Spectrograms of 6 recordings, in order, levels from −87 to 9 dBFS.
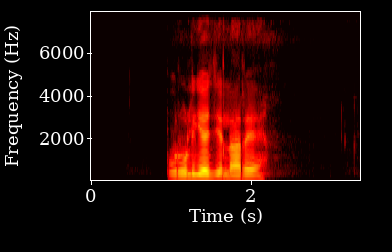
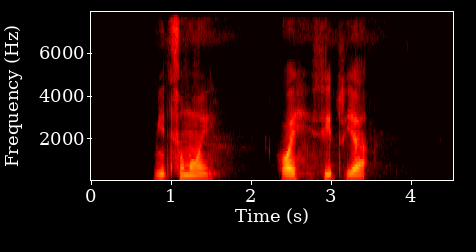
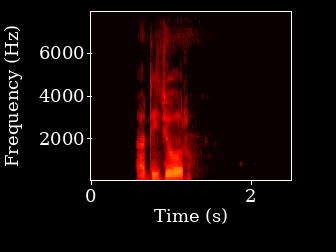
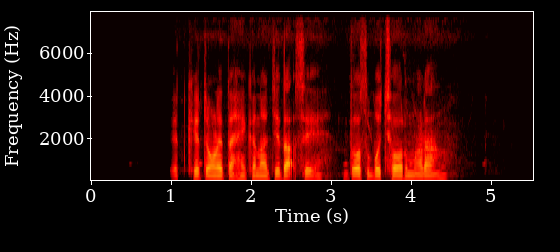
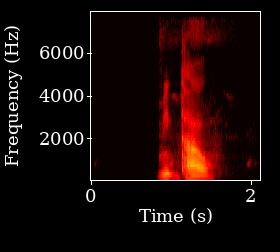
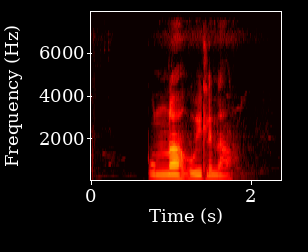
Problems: background sounds at intervals, background conversations at intervals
